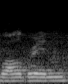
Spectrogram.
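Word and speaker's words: Wahlgren: It's Kari like Ferrari and Walgren like, what rhymes with Gren? Friend.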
